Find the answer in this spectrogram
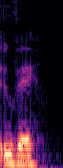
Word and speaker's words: Uwe: double checking everything because we got Uwe wrong. Uwe. Mm-hmm. It's Uwe.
